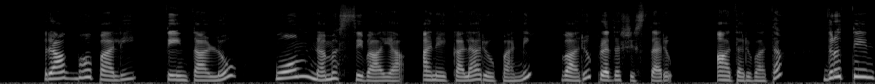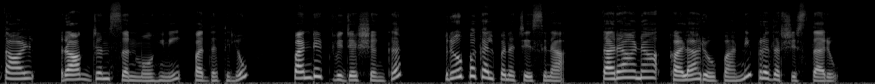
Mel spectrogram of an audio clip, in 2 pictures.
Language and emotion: Telugu, neutral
